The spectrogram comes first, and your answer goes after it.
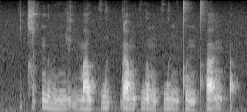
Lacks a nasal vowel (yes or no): yes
